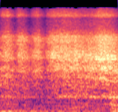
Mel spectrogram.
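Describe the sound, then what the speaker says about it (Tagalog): Hand sanding of wood at a townhouse construction project, heard as a steady, close, rasping scrape that keeps going with a slight dip partway through and no talking. "Ay, Kuya Rizal, nagliliha."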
